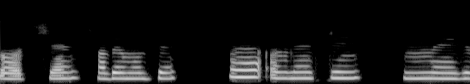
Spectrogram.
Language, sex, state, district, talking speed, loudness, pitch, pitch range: Bengali, female, West Bengal, Malda, 100 wpm, -18 LUFS, 275 Hz, 265-295 Hz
